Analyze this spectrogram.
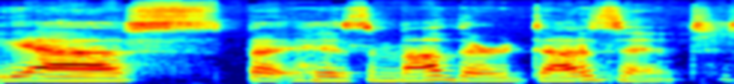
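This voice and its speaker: A woman puts on a character voice at medium pitch with monotone, flat intonation, captured in a very clean recording against a silent background. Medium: read story.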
